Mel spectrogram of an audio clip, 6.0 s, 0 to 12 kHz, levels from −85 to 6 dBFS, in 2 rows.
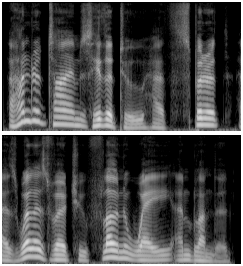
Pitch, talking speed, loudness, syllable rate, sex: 140 Hz, 140 wpm, -18 LUFS, 4.2 syllables/s, male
